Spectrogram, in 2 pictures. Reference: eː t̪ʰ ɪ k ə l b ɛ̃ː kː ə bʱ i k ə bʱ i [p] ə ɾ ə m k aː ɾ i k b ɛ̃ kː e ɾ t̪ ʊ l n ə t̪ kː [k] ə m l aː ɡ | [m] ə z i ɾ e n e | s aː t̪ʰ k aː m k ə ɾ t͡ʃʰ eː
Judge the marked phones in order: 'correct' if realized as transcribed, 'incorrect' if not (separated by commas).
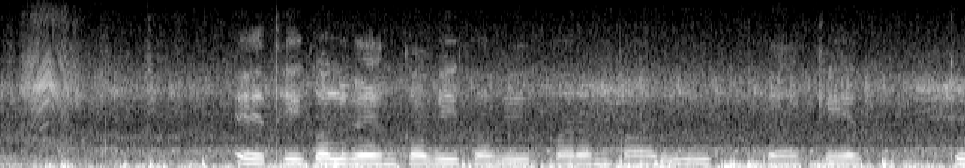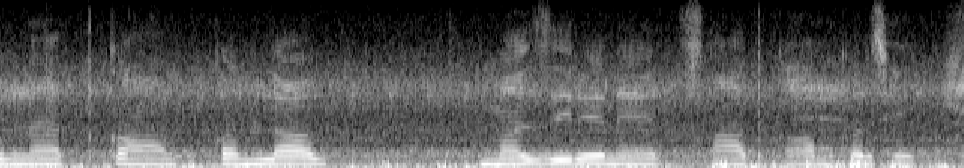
correct, correct, correct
